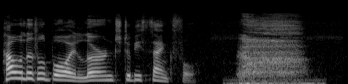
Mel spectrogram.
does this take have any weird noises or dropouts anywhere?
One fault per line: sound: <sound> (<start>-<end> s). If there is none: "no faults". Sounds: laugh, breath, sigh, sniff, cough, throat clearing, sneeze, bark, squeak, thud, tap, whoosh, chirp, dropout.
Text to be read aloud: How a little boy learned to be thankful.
sound: breath (2.2-3.3 s)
